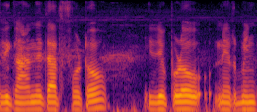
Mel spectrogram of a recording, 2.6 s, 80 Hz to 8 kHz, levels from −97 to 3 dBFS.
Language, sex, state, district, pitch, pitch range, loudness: Telugu, male, Andhra Pradesh, Krishna, 135 Hz, 130-135 Hz, -25 LUFS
